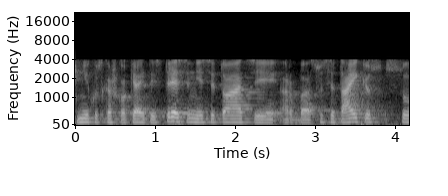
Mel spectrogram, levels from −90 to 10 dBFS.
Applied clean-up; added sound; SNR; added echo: none; none; none; none.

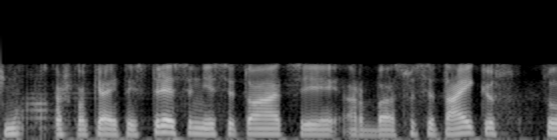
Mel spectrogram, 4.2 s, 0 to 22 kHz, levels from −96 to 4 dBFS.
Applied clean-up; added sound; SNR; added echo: neural separator model SepFormer WHAM!.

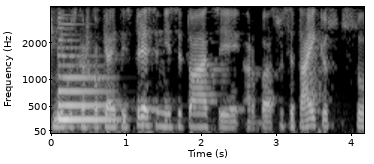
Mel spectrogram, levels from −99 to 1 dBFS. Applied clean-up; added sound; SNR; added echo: classical method spectral subtraction.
